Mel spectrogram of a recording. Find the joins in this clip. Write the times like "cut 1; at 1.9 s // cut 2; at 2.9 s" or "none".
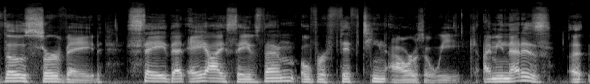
none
